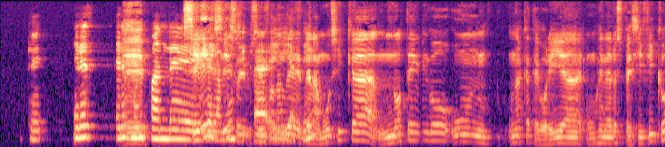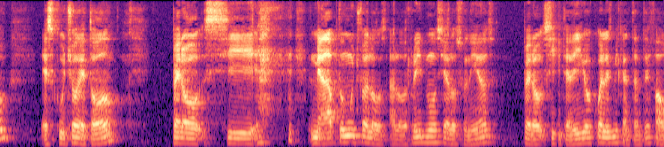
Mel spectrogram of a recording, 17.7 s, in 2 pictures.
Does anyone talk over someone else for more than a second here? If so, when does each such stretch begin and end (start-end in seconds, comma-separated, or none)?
2.4-4.2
